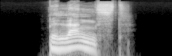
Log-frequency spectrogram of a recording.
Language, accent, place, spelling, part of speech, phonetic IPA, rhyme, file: German, Germany, Berlin, belangst, verb, [bəˈlaŋst], -aŋst, De-belangst.ogg
- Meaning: second-person singular present of belangen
